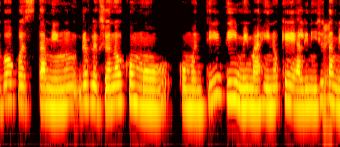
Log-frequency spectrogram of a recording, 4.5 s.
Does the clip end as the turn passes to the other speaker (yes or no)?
no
